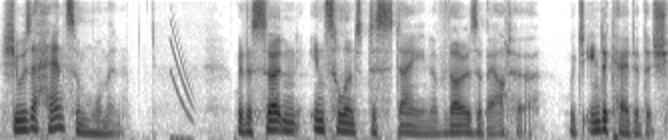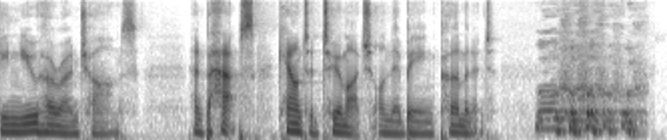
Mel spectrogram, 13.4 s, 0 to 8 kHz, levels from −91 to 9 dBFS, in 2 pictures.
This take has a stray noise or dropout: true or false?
true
